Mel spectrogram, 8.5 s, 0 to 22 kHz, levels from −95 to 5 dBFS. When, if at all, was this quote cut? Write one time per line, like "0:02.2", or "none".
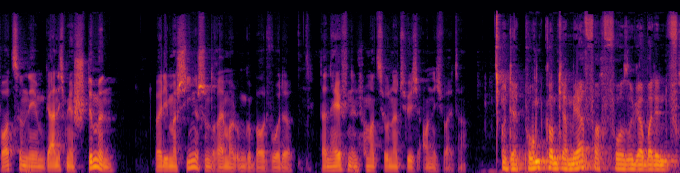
none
